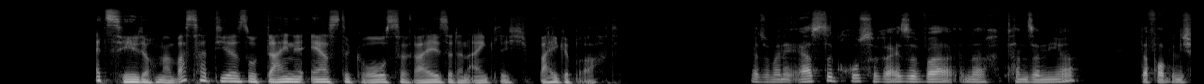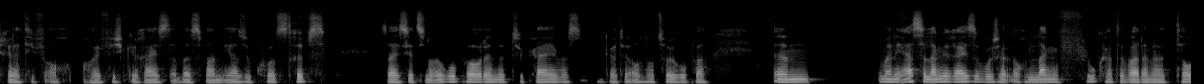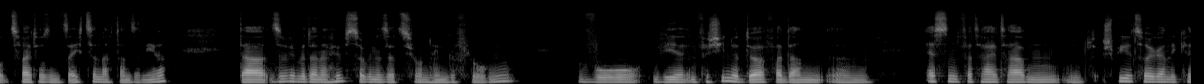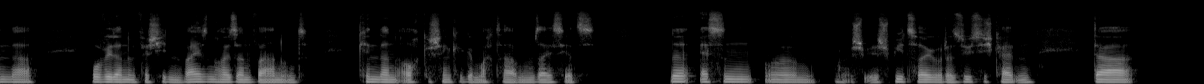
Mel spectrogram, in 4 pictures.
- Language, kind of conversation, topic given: German, podcast, Was hat dir deine erste große Reise beigebracht?
- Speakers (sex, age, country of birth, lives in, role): male, 25-29, Germany, Germany, guest; male, 25-29, Germany, Germany, host
- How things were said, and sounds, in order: none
